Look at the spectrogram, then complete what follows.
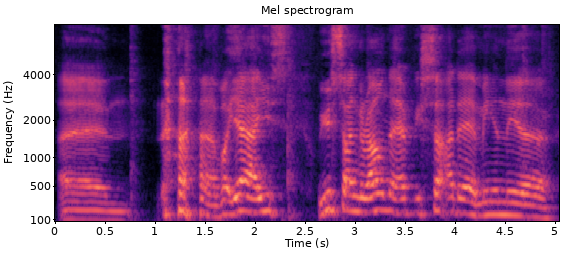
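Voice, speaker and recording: A man's voice: fairly high pitch, lively intonation, moderate pace, fairly bright tone. A young man with a Bolton accent, a stand-up comedian rambling through a casual, self-mocking solo podcast with lots of "like" fillers. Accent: Northern English, Bolton. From England.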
